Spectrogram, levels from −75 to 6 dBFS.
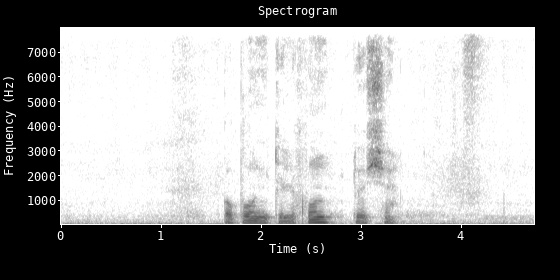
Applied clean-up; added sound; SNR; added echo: none; none; none; none.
